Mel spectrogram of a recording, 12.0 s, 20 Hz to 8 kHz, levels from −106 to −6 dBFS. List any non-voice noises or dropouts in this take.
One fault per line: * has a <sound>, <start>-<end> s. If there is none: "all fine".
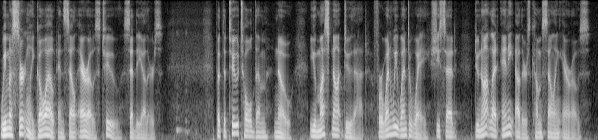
* has a laugh, 3.5-4.0 s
